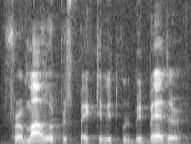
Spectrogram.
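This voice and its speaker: A man with a notably low voice talks on a conference panel as a policymaker. He pauses often and restarts his sentences, searching for words. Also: animated, darkish tone. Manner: hesitant, many fillers and restarts. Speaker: central bank policymaker.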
